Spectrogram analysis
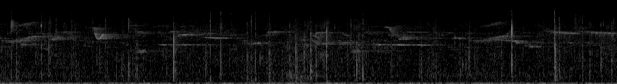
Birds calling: Iiwi (Drepanis coccinea)

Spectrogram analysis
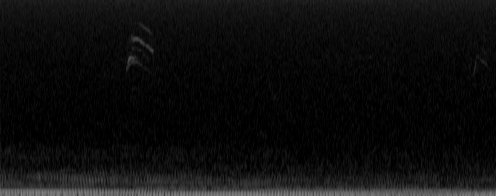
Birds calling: Hawaii Amakihi (Chlorodrepanis virens)

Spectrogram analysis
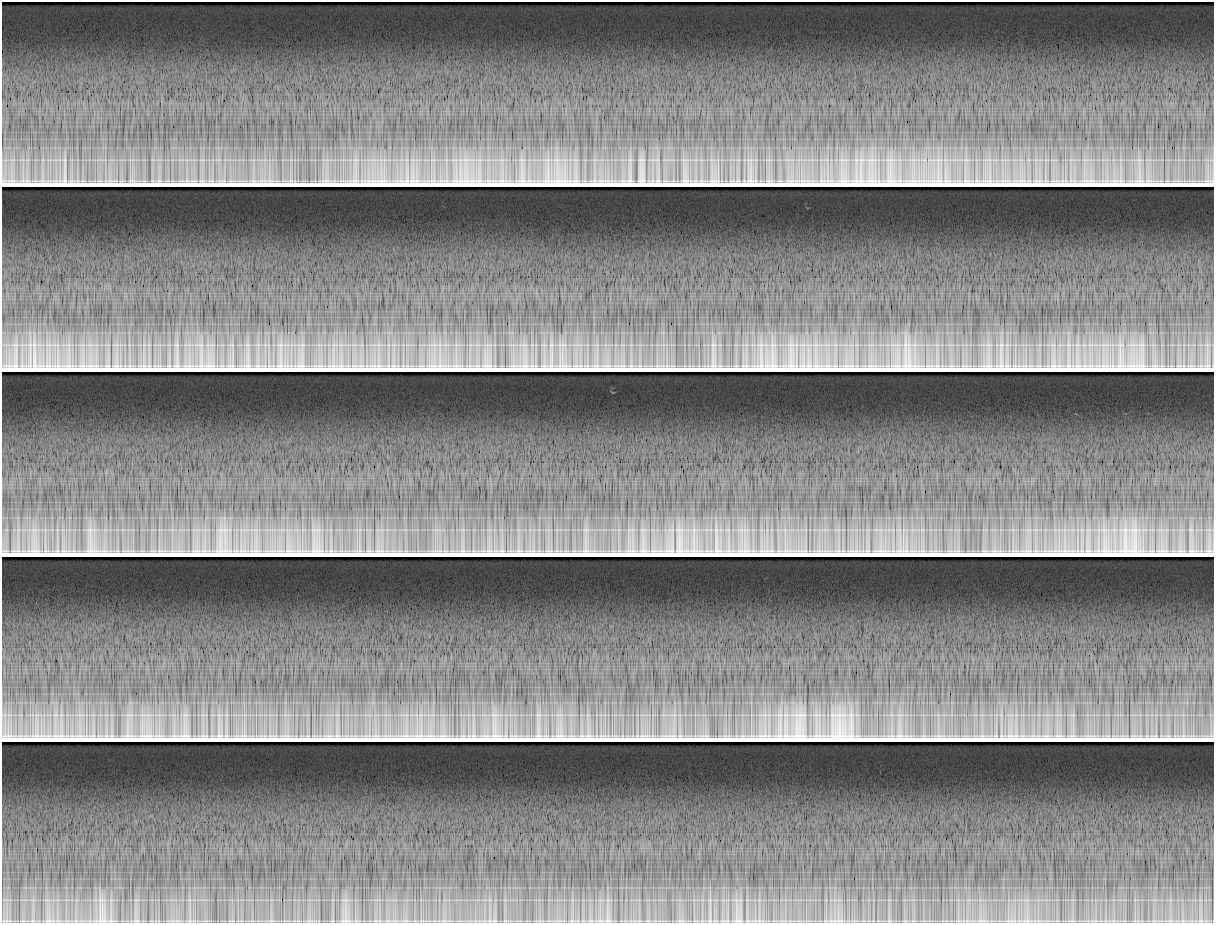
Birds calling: White-crowned Sparrow (Zonotrichia leucophrys)
American Pipit (Anthus rubescens)

